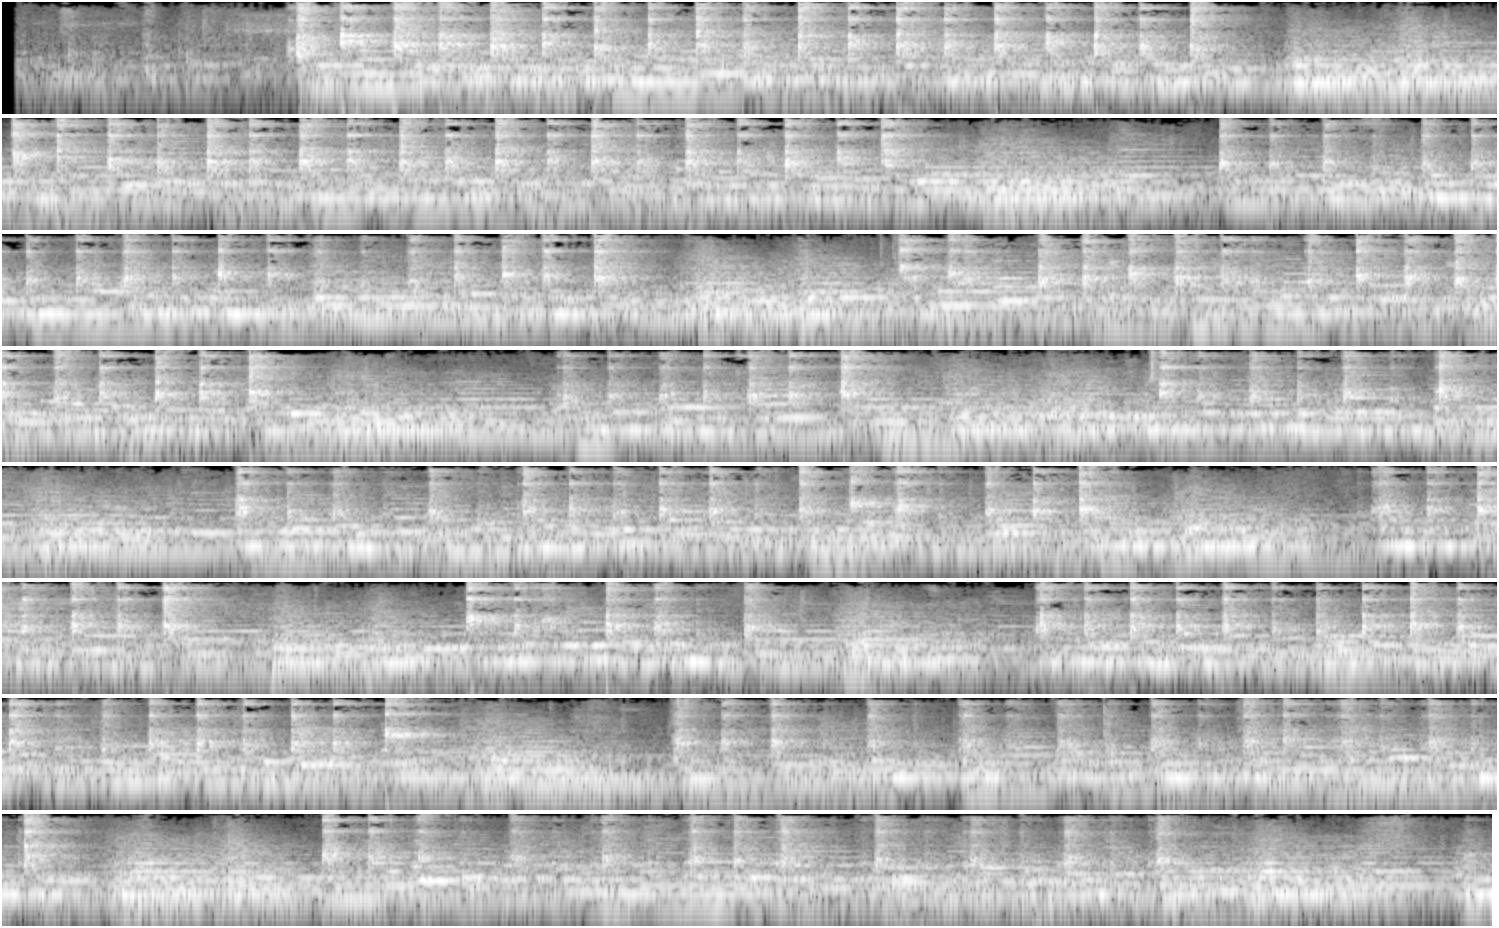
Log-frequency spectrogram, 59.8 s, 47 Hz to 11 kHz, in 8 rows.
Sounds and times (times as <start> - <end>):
Classical music: 0.1 - 59.7
Flamenco: 0.1 - 59.7
Orchestra: 0.1 - 59.7
Guitar: 1.5 - 59.7.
